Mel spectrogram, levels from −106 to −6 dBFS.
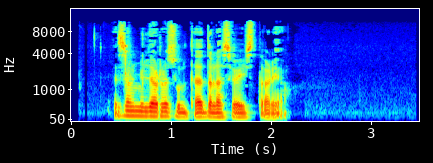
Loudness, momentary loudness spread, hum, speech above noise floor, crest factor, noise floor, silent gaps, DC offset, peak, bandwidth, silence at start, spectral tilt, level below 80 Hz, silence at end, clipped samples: -25 LUFS; 7 LU; none; 48 dB; 20 dB; -72 dBFS; none; under 0.1%; -6 dBFS; 11.5 kHz; 0.45 s; -4.5 dB/octave; -54 dBFS; 1.35 s; under 0.1%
